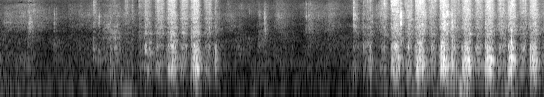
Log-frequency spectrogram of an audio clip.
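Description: A green vegetable being grated on a small hand grater into a metal pot: rapid, even rasping strokes, a few quiet ones about one and a half seconds in, then a quicker, louder run from about three and a half seconds in.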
